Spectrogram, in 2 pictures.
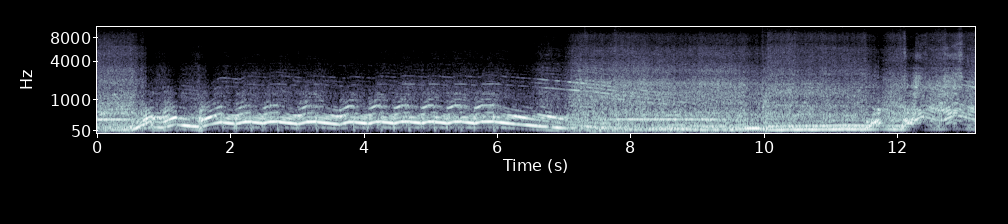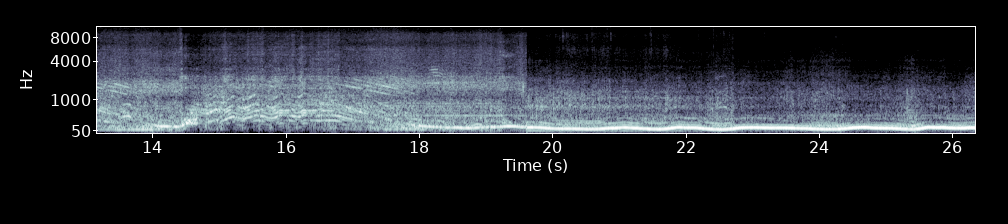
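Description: Ferrari supercar engines running and being revved, the engine note rising and falling in regular surges. About seven seconds in, the higher note falls away. From about eighteen seconds, a deeper engine note surges up and down roughly once a second as the red Ferrari 812 Superfast moves off.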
